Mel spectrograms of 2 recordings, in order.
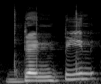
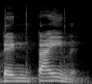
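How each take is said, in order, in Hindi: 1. आखिरी अक्षर में छोटी 'i' की आवाज़ है। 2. आखिरी अक्षर में लंबी 'eye' की आवाज़ है। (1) "कोई डेंटिन कह लेता है" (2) "कोई डेंटाइन कह लेता है"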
